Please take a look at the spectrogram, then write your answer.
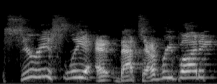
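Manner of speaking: high, falling scoff of disbelief; incredulous. Real, not acted. Streamer mocking critics' claim again, incredulous high scoff. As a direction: throw it back at them, exasperated.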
